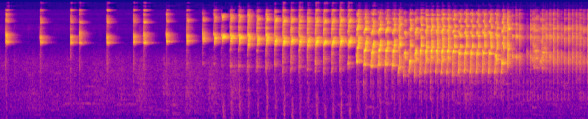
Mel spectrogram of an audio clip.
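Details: Lovebird ngekek, the long chattering call prized by hobbyists and used as a lure for other lovebirds: a few spaced sharp chips, then a building run of quick buzzy pulses growing louder and lower before breaking off near the end.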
